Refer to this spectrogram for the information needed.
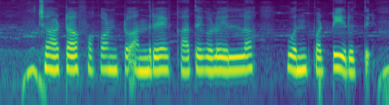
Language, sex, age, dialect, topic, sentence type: Kannada, female, 18-24, Central, banking, statement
